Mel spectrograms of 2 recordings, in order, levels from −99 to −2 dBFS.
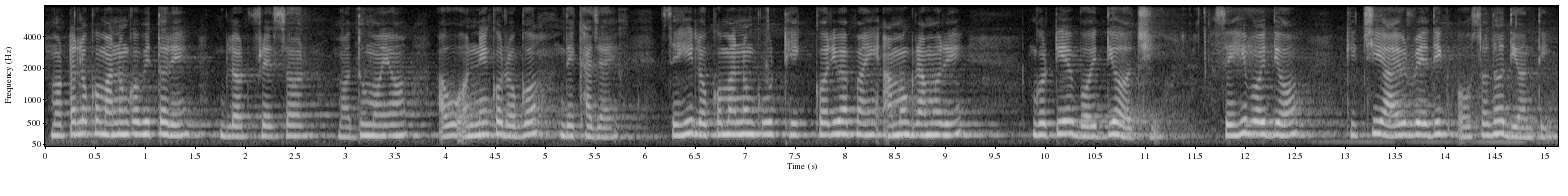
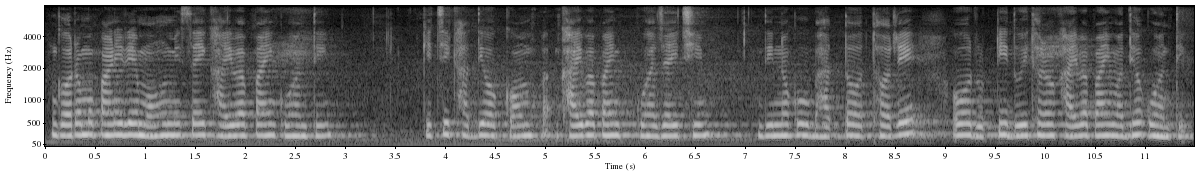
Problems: background sounds at intervals, low volume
